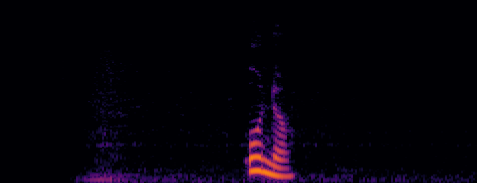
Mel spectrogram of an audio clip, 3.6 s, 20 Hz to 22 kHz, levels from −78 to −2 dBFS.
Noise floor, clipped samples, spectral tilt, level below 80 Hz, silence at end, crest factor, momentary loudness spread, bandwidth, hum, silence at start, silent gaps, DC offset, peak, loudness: -68 dBFS; under 0.1%; -8 dB/octave; -72 dBFS; 1.4 s; 22 dB; 28 LU; 15.5 kHz; none; 1.85 s; none; under 0.1%; -16 dBFS; -31 LUFS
